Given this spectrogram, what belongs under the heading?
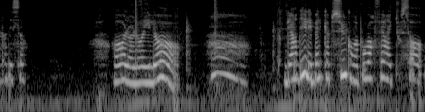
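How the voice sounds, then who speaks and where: Her voice giving out, this woman unboxes gifts she was sent in a casual craft vlog, speaking to the camera. She speaks on the high side, unhurried and pausing often, and she gushes and exclaims before sometimes slipping into a whisper.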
